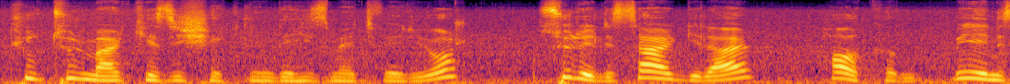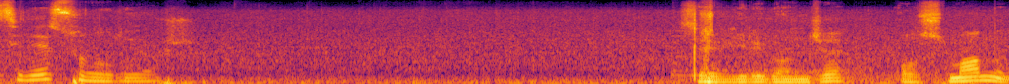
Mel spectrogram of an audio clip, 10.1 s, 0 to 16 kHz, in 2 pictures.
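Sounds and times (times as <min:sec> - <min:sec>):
rain falling: 0:00.0 - 0:10.0.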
